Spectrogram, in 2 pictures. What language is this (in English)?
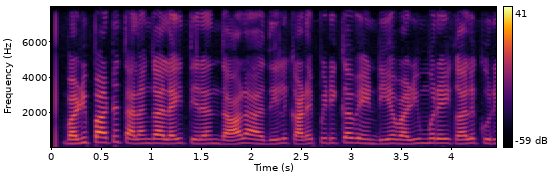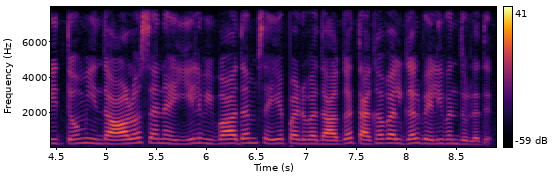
Tamil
